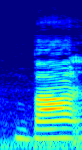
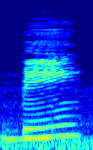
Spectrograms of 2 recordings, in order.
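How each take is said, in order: First: The syllable sounds like 'bye'. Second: The syllable sounds like 'bee'. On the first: The speaker calls it wrong. "you think B I makes that Y sound" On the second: The speaker calls it right. "instead of B"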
